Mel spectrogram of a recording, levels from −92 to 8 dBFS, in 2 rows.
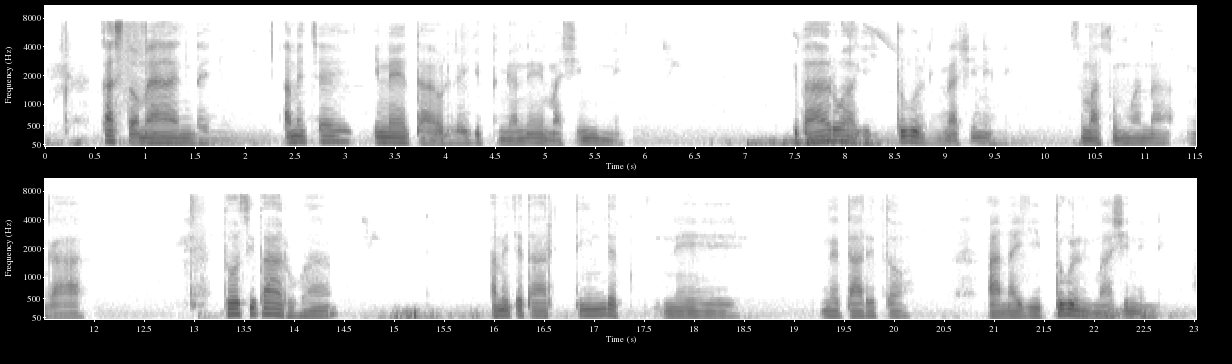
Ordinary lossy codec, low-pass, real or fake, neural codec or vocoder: none; 7.2 kHz; real; none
